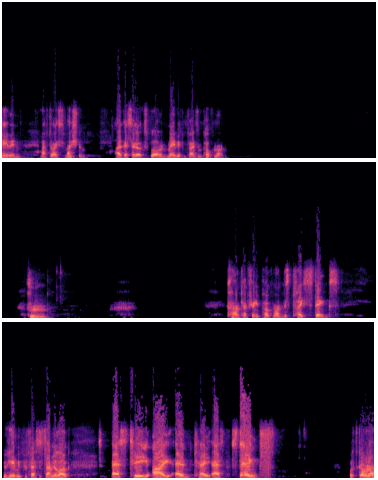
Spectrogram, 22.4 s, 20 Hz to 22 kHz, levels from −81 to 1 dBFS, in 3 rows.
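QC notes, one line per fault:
1.83 to 1.95 s, comfort noise in place of the background: the sender likely halted transmission under Opus DTX, so the receiver filled the 120 ms gap with generated noise, and the background, about 46 dB below the loud parts, turns smoother and about 3 dB quieter.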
